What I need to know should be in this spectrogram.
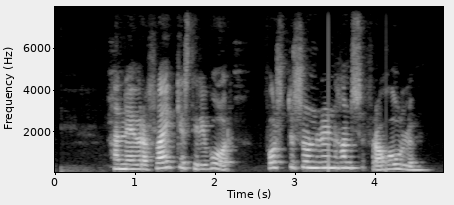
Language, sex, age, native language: Icelandic, female, 30-39, Icelandic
